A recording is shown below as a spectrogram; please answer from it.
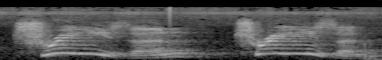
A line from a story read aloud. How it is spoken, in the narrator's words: she cried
